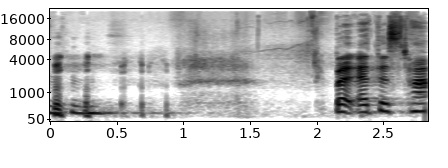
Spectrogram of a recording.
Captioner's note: laughing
